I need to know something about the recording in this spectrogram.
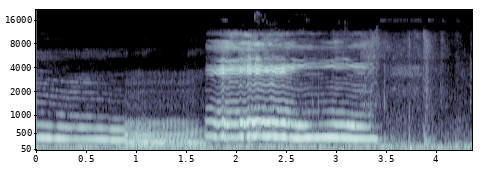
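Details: Siberian husky howling indoors, upset when his owner says he is going to bed. A drawn-out whining howl falls in pitch, then rises into a higher, sustained, wavering cry that stops abruptly near 3.4 seconds. Quieter noises follow.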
